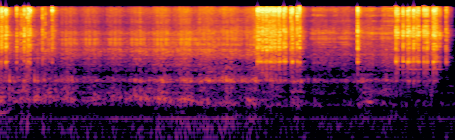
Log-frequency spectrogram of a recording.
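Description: Handheld battery milk frother's small motor running on low with its balloon whisk head whipping egg whites in a plastic cup, a steady hum with loud bursts of clatter about four and six seconds in as the whisk knocks about the cup. It lacks the power to whip a thick meringue, only thickening the whites a little, and cuts off at the very end.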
